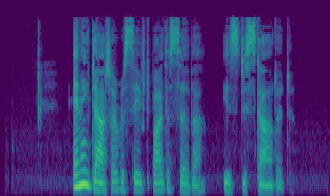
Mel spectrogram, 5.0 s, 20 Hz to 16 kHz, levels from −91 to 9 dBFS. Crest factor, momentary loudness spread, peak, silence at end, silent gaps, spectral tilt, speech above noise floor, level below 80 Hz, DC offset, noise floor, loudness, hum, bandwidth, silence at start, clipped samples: 22 dB; 23 LU; -4 dBFS; 0.6 s; none; -2.5 dB/octave; 45 dB; -78 dBFS; under 0.1%; -71 dBFS; -25 LUFS; none; 11.5 kHz; 0.55 s; under 0.1%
